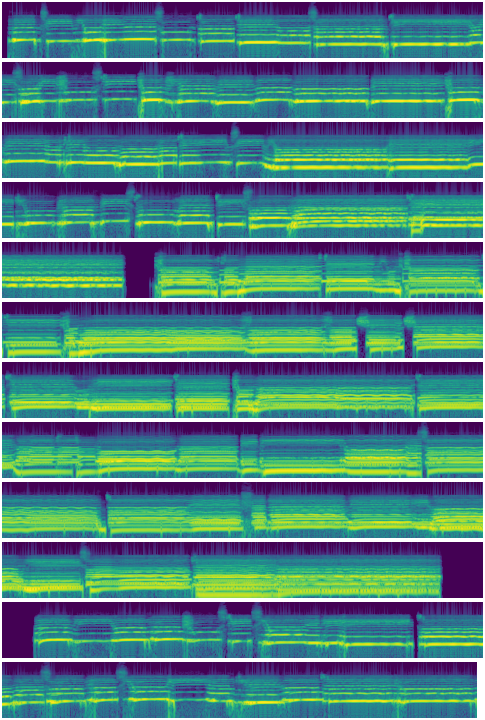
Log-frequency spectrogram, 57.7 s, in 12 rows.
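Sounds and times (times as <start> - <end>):
choir singing: 0.1 - 47.7, 48.4 - 57.6.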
